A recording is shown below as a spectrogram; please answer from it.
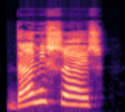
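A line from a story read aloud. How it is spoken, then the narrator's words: Shouting into ear. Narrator (Russian): закричал я ему в ухо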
